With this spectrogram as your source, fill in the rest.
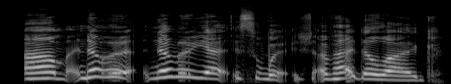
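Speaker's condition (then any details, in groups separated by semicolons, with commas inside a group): Cerebral palsy, mild; affects voice and one hand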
